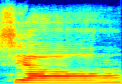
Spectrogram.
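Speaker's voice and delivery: xia held flat on a high pitch. Demonstrating the high tone: high level tone on xia. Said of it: "it's the high tone. And it sounds like this".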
